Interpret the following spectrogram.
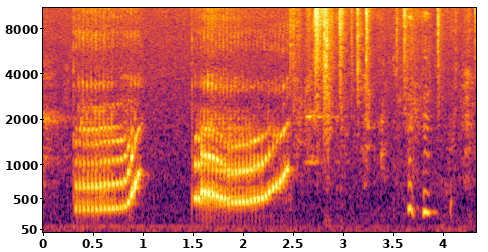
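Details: Black pug Pchan rough-housing indoors with his Shiba Inu friend Mozzie: two drawn-out, pulsing, whine-like cries that rise in pitch, each about a second long, followed by light scuffling and faint knocks.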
